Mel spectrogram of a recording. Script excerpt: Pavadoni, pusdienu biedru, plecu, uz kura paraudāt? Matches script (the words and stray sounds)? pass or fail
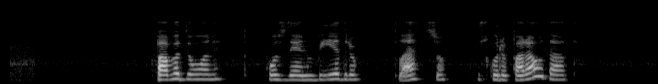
pass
